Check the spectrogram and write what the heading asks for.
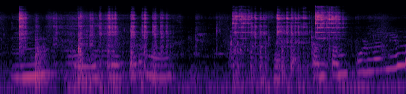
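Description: Metal spoons and dishes clinking and clattering as they are handled on a table, in a string of sharp clinks with the loudest run about two and a half to three and a half seconds in.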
